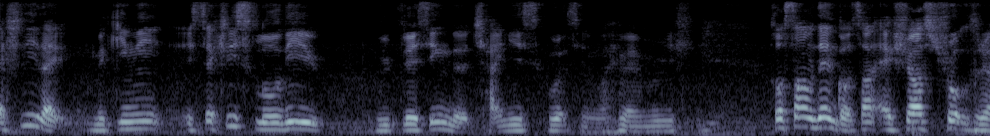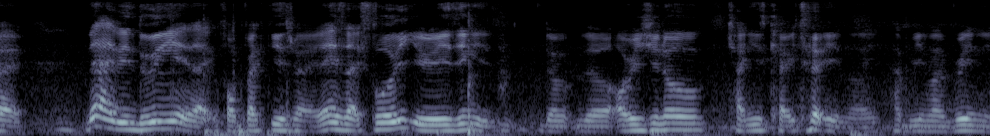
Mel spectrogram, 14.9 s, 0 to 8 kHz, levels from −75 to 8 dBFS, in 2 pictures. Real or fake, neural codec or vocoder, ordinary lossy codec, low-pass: real; none; none; none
